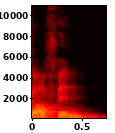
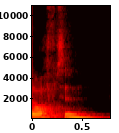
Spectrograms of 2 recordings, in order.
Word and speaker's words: often: First time heard the pronunciation of often with T inside. Ah, okay, Zazu. That's so sweet. Do you normally say often? Yeah, I always put the T in often.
